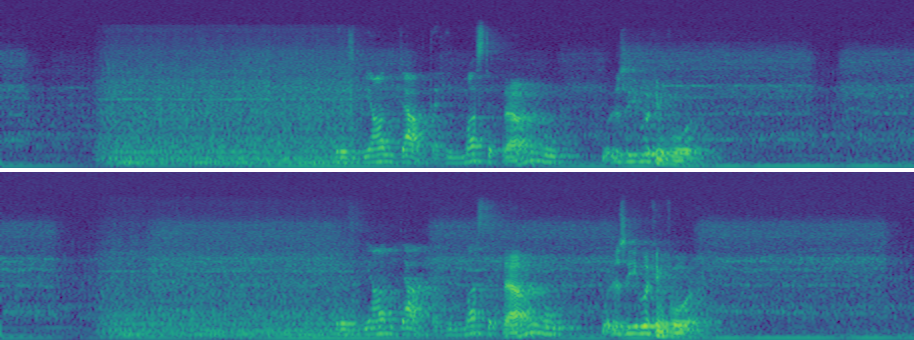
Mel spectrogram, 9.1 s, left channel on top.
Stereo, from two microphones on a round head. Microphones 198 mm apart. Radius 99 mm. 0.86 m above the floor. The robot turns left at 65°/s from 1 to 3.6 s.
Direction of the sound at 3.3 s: 50° left (ahead or behind).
